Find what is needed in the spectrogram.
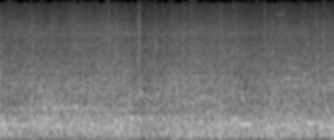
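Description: Heavy rain of large drops pouring down steadily on the street, a loud even hiss with the wet swish of city traffic mixed in.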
